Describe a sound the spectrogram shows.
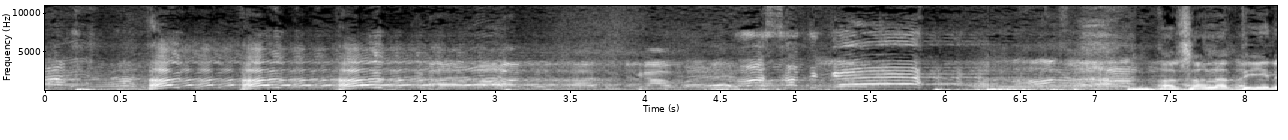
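A man chants passionately through a microphone, echoing over loudspeakers.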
